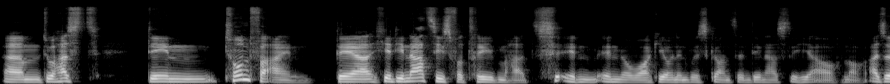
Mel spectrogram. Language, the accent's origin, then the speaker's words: German; Leipzig, Saxony, Germany; now in United States; meiner Heimatstadt in Leipzig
